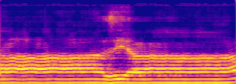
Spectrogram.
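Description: A man chanting in the Ethiopian Orthodox style, holding one long, nearly level note, with a short hissing consonant about a second in before the note carries on.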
